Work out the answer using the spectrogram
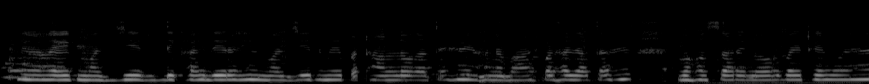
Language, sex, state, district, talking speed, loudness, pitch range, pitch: Hindi, female, Chhattisgarh, Kabirdham, 165 wpm, -41 LUFS, 200-215 Hz, 210 Hz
